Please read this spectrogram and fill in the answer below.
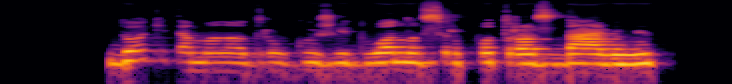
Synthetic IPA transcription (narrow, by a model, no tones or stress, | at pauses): d̪uɔkʲɪt̪ʲɛmɑːnoːd̪ɾɒʊɡʊʒʲiːd̪uɔnoːsɪɾpʊt̪ɾoːsd̪ɑːʋʲɪnʲɪ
